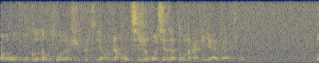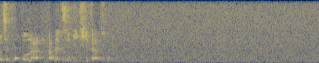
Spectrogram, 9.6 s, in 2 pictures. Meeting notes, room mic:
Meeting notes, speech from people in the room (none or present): none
